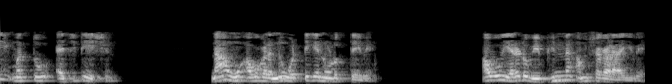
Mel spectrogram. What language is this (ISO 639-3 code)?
kan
